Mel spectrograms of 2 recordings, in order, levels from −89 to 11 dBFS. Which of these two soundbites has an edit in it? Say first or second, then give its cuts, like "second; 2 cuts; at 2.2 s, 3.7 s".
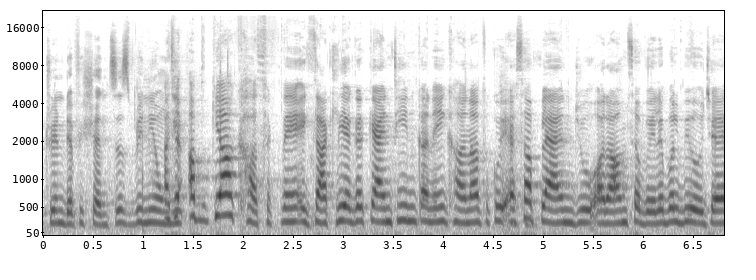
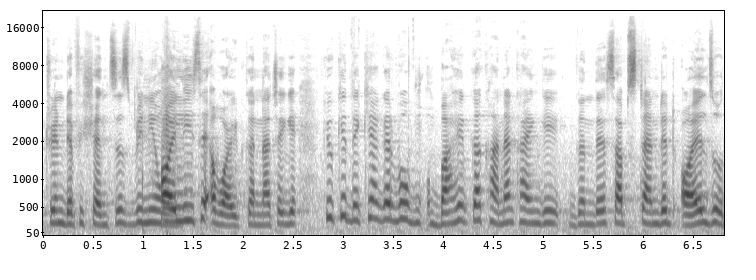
second; 1 cut; at 1.1 s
